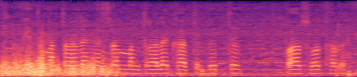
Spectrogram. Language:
Bhojpuri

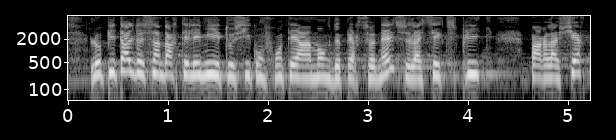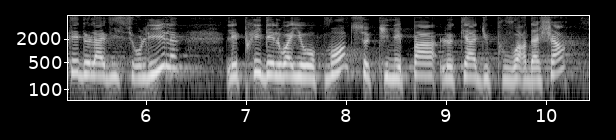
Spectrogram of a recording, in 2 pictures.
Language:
French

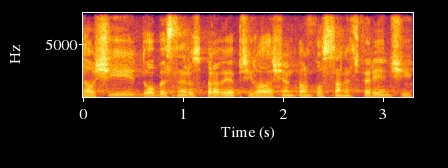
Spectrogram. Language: Czech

